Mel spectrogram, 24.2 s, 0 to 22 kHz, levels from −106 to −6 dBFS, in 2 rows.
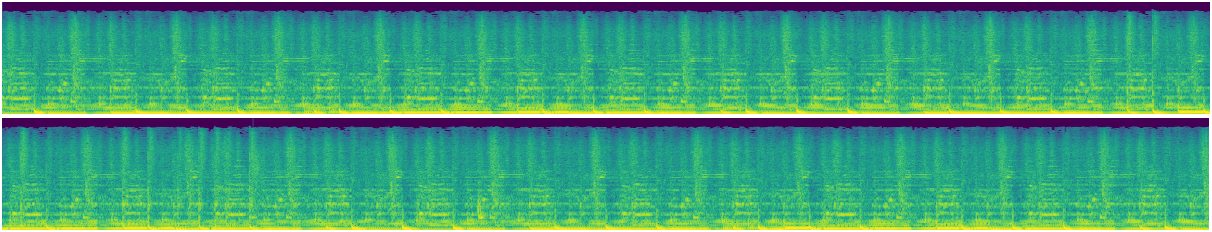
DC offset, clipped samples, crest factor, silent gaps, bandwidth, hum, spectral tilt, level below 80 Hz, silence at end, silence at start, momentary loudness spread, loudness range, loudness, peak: under 0.1%; under 0.1%; 8 dB; none; 14.5 kHz; none; -5 dB/octave; -10 dBFS; 0 s; 0 s; 4 LU; 2 LU; -12 LUFS; 0 dBFS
